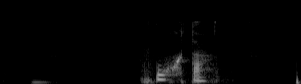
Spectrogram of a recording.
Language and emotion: Russian, neutral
